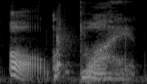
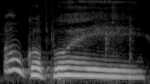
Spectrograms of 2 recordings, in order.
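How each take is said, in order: First: Soft breathy whisper, slow. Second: Slow, louder, stretched praise; drawn-out praise. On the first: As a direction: lean in and whisper the praise to the dog. Whispering softly to the dog. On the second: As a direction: stretch out the oh like a proud owner. Praising the dog warmly. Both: Real, not acted.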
